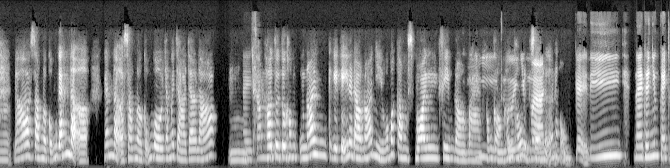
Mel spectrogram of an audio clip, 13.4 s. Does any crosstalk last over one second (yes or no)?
yes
